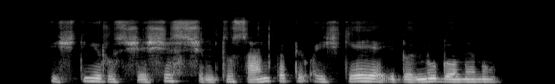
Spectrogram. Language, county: Lithuanian, Klaipėda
